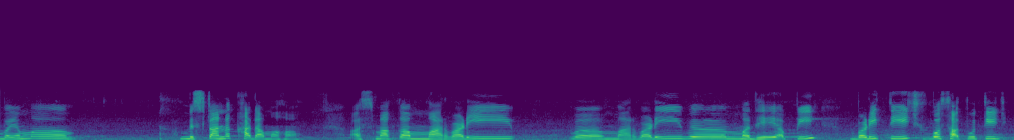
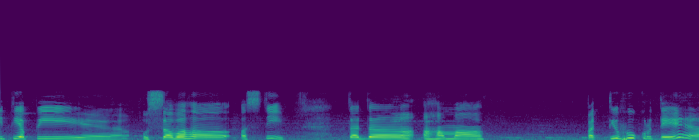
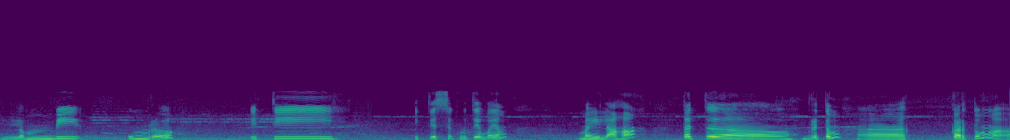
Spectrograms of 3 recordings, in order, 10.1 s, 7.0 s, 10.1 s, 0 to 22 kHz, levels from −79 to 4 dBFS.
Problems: background sounds at intervals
